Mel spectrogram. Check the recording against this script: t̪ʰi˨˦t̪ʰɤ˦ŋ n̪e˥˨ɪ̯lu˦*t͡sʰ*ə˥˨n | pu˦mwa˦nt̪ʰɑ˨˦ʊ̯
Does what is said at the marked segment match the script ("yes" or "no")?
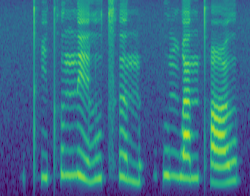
yes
